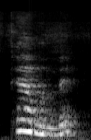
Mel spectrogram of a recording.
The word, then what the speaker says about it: te amo: 태아모인데? 응. 응? T 아니야? 응. T하고 E. 태아모. 아 진짜? 하나 배워갑니다. 아 맞나? 내가 맞나? 몰라. 아 그게 맞는 거 같은데? 태아모라고 적혀 있었는데? 아 근데 발음이 태.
